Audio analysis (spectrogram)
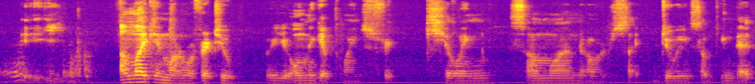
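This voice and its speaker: A soft-spoken man talks at a moderate pace, his loudness swinging widely. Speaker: video game reviewer. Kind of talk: game review. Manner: soft-spoken, speaking low. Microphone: too quiet.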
